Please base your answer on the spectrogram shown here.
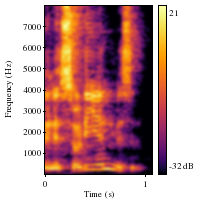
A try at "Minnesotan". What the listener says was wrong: Minnesotan. We pronounce our O's long, so Minnesotan is usually what People say.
